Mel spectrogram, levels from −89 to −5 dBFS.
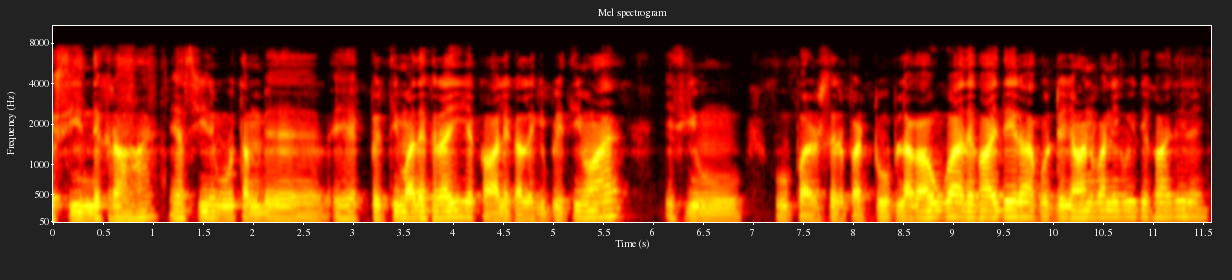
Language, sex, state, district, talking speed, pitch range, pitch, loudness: Hindi, male, Chhattisgarh, Balrampur, 180 wpm, 105-125 Hz, 115 Hz, -26 LUFS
